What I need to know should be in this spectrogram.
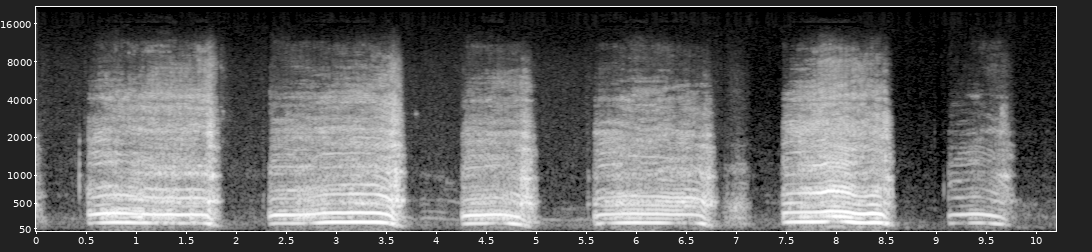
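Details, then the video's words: Bear roaring repeatedly: six loud, deep, harmonic bellows of roughly one second each, evenly spaced and held at a steady, low, groaning pitch. "Interesting sounds of familiar animals: bears"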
